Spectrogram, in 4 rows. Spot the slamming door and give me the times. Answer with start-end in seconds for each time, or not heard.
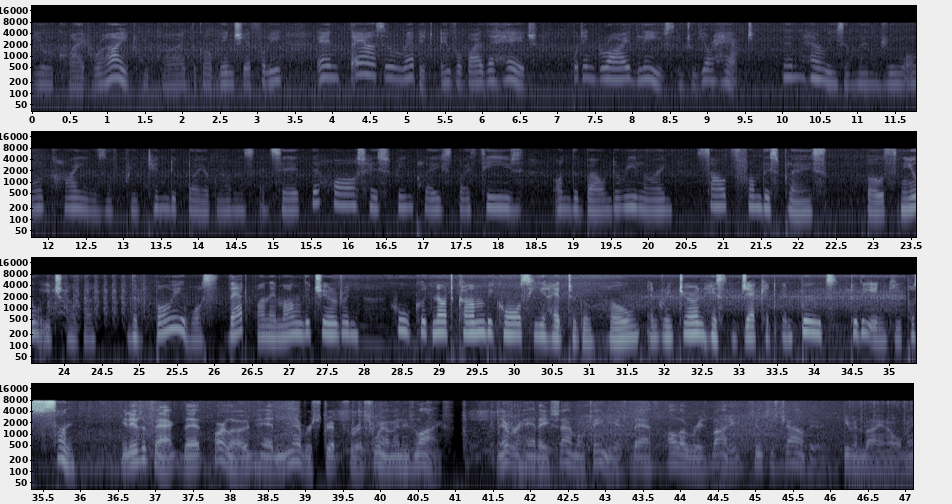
not heard.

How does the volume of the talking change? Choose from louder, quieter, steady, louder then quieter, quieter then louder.
louder then quieter.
